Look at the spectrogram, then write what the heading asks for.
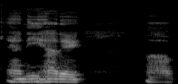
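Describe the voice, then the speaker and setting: A man co-hosting a podcast, talking casually and explaining things in an informal, halting way. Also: mid-range voice, level tone. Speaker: podcast co-host.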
